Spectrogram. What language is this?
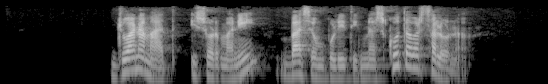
Catalan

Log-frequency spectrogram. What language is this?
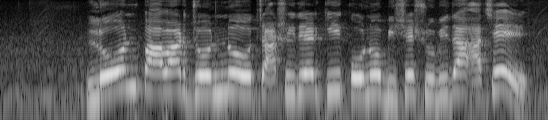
Bangla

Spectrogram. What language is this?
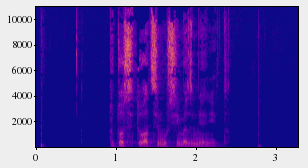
Czech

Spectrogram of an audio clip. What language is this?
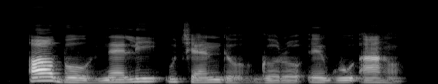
Igbo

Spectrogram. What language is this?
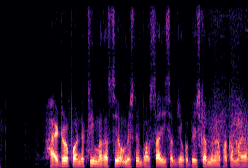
Hindi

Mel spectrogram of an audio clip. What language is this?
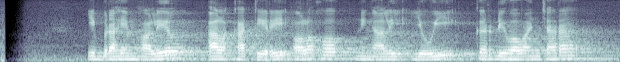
Sundanese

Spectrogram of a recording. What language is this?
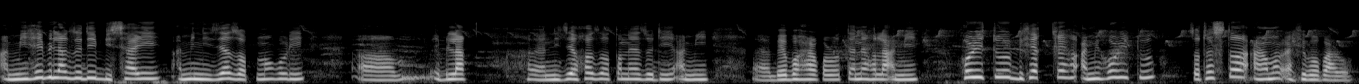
Assamese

